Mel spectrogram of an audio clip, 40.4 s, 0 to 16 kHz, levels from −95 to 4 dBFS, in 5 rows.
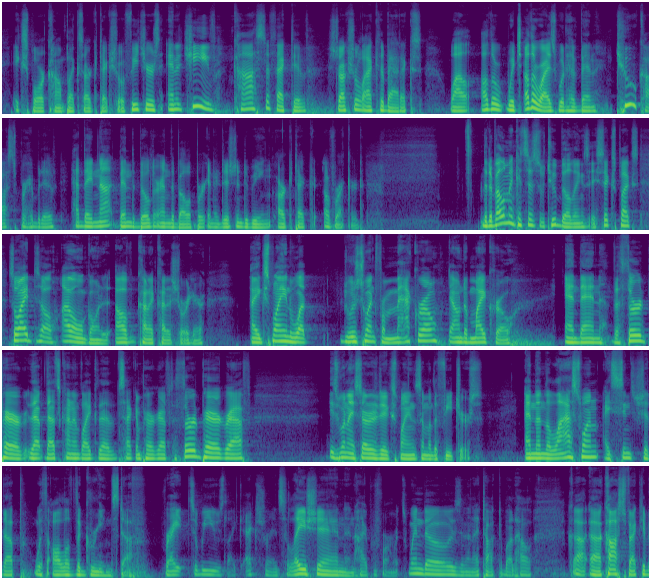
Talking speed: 185 wpm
